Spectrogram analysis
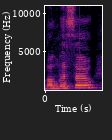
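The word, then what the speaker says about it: Oliso: Alyssa.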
